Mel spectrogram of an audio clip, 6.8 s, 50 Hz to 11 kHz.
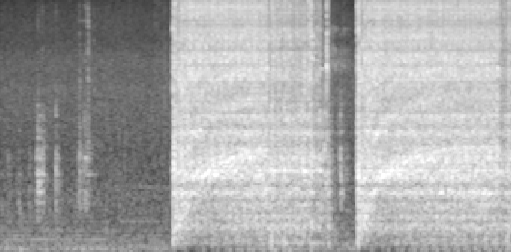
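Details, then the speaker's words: NOMA 8hp snowblower, choke on then opened, primer possibly not working, little gas in tank; two long steady whirring electric-start cranking bursts, never fires. Cranks but won't start, fuel starvation; carbony piston, some exhaust smoke. "primer doesn't really sound like it's working"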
